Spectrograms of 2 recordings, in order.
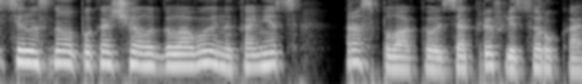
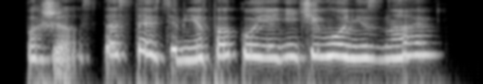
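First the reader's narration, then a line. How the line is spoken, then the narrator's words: Tearful pleading. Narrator (Russian): сквозь слезы попросила она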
